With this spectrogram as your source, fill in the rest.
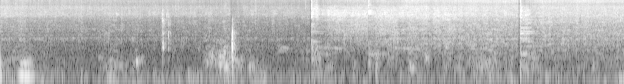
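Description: Ginger garlic paste sizzles quietly in oil with browned onions, a soft continuous fry broken by occasional spoon clicks against the pan, the hiss growing a little fuller in the second half.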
